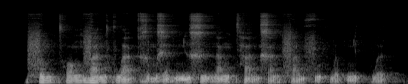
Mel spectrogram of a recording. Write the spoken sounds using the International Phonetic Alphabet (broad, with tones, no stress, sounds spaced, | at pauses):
f ə˧ m t̪ʰ ɔ˨˦ ŋ v a˨˦ n k w a˨˩ k̚ ɣ ə̰˧˨ m ɣ ɛ̰˧˨ m ɲ ɨ˧ x ɨ˧˩ n a˧ ŋ t̪ʰ a˧˩ n x a̰˧˨ ŋ f a˧˩ w f ṵ˧˨ h w ə˨˩ p̚ ɲ ə˨˩ t̚ h w ə˨˩ t̚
